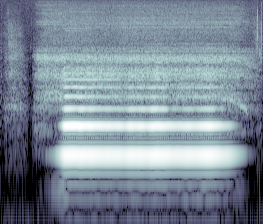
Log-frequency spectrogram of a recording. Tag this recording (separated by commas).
Musical instrument, Wind instrument, Music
